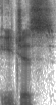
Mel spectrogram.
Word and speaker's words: AIGIS: I'm pronouncing it Aegis just because that's how it's pronounced in Persona 3, but maybe I'm wrong. But I'm just going to call it Aegis for this video.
